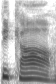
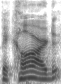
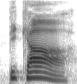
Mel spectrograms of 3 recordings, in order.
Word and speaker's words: Picard: the way it's pronounced pika not picard you don't pronounce the d at the end it's a french word you pronounce it in french pika and why do you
